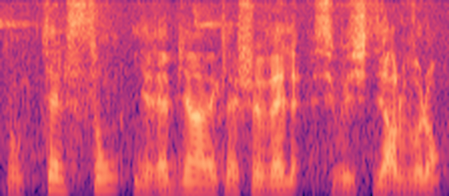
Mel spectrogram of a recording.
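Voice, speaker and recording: A man's voice: medium pitch, fast talker, fairly bright tone, a little hiss or hum. A man co-hosting a casual chat about cars and music, easygoing and enthusiastic. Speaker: co-host.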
